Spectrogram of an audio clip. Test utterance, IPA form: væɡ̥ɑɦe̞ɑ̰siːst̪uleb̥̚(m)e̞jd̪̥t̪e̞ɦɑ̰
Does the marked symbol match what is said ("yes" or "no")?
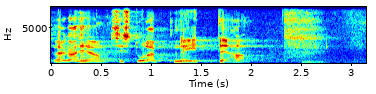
no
